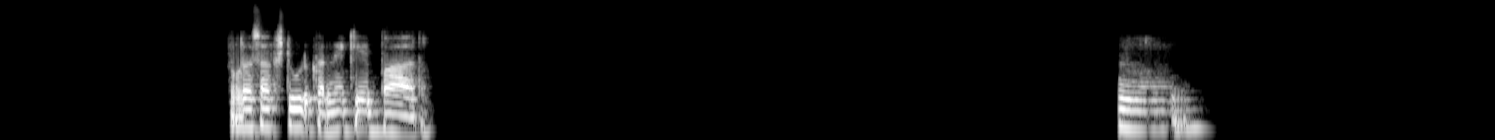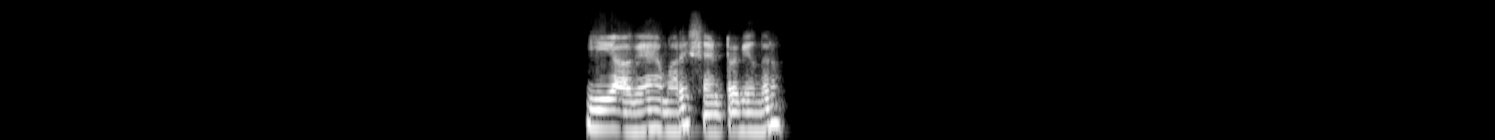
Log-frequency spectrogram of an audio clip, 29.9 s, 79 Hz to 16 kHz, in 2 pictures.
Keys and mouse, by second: 0.9-28.8 middle drag, 2.4 g, 2.6 y, 4.9 g, 11.4-15.9 shift+drag, 14.2 g, 18.2 KP_7, 19.1 g, 22.2-29.9 right drag, 29.2 shift+s.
